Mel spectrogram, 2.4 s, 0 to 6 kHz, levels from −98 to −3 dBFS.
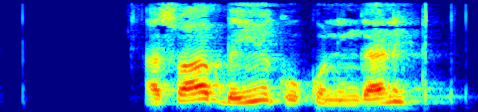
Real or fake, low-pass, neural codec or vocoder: real; 5.4 kHz; none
